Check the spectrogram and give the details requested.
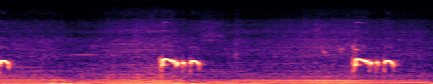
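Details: Local zebra dove singing vigorously, meant as a master recording for training other doves: soft rolling coo phrases recur every couple of seconds beneath a loud, steady engine rumble of passing vehicles.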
